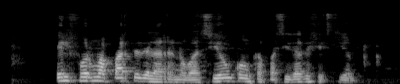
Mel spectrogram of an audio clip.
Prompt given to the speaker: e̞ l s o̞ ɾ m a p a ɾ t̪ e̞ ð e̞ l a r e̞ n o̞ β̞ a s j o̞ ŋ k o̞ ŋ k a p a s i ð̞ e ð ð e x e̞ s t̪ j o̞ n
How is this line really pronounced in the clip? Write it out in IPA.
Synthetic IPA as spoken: e̞ l f o̞ ɾ m a p a ɾ t̪ e̞ ð e̞ l a r e̞ n o̞ β̞ a s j o̞ ŋ k o̞ ŋ k a p a s i ð̞ a ð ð e x e̞ s t̪ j o̞ n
